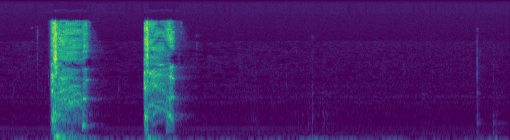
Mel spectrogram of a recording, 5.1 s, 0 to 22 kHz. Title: Coughing 26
